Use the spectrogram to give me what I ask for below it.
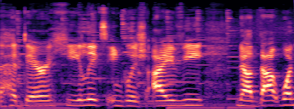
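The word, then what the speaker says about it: Hedera helix: they almost remind me of a hedra helix or the correct way to say it is a hadera helix English ivy now that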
